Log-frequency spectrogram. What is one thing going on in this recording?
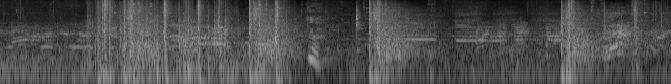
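A revolver fires loud shots that echo.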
